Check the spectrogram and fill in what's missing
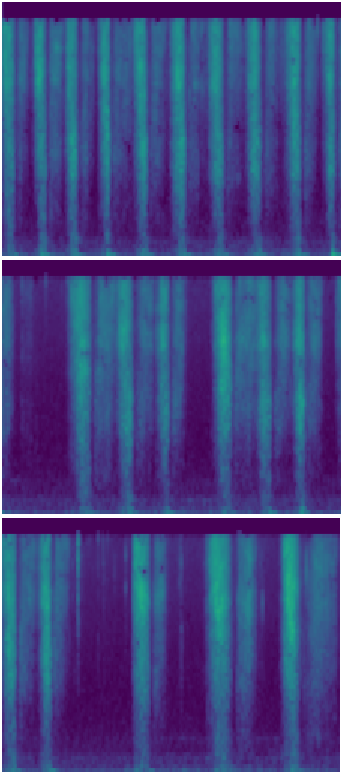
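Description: A wooden stick scoops and lifts icy orange sherbet from a small paper cup. About fifteen crisp, bright scraping crunches follow in a fairly quick but uneven rhythm, with a short pause near the middle and little low-end weight.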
